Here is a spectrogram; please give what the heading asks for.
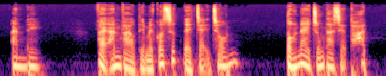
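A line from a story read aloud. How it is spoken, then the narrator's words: Nervous, reassuring. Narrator (Vietnamese): Tôi khẽ nuốt nước bọt rồi trấn an bọn nhỏ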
